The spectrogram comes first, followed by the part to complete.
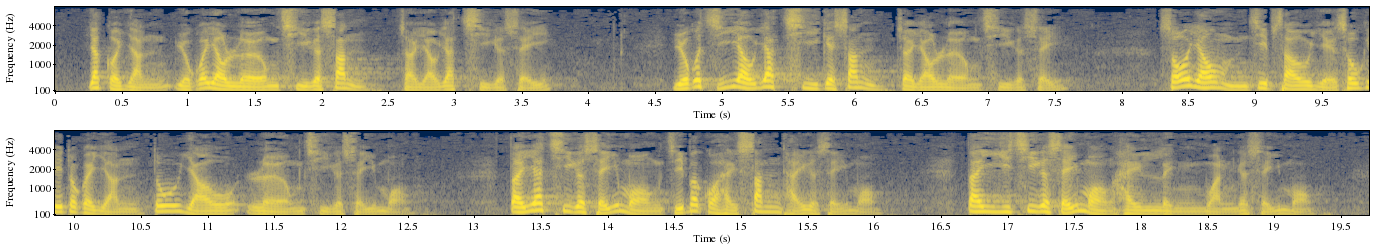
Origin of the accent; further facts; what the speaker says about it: United States; 因为我哋美国人好中意讲华氏。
